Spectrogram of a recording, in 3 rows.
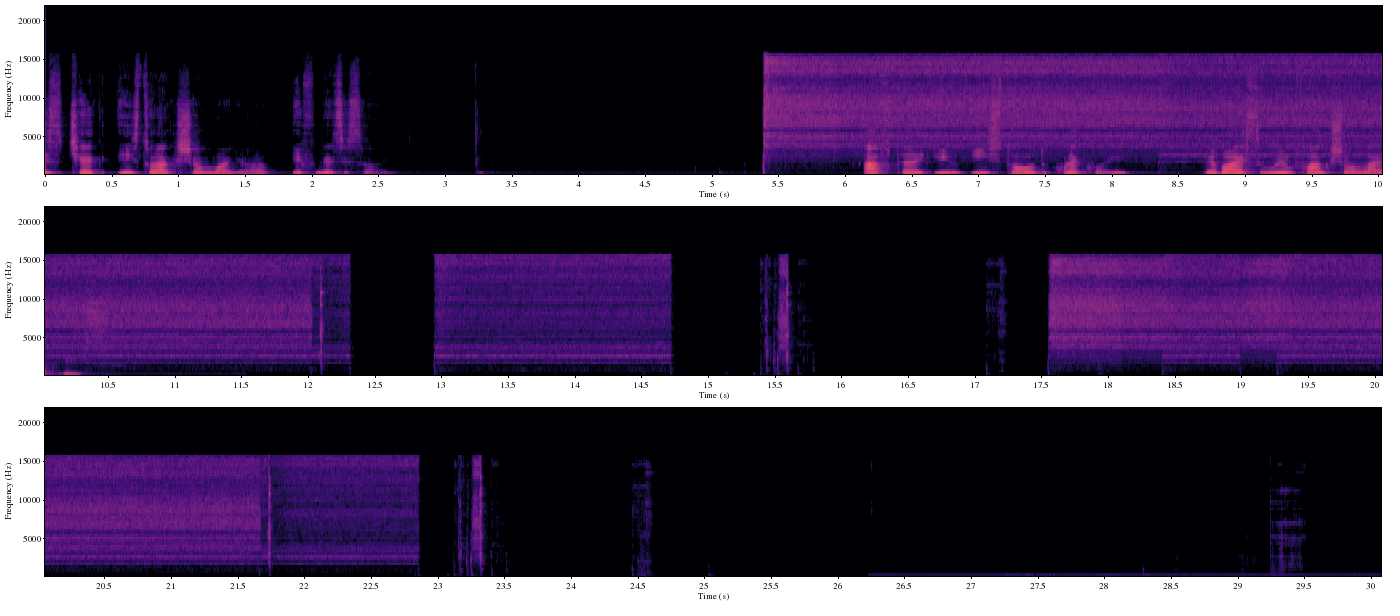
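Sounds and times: sewing machine hissing with whine: 0:05.4 - 0:12.4, 0:17.6 - 0:22.9.

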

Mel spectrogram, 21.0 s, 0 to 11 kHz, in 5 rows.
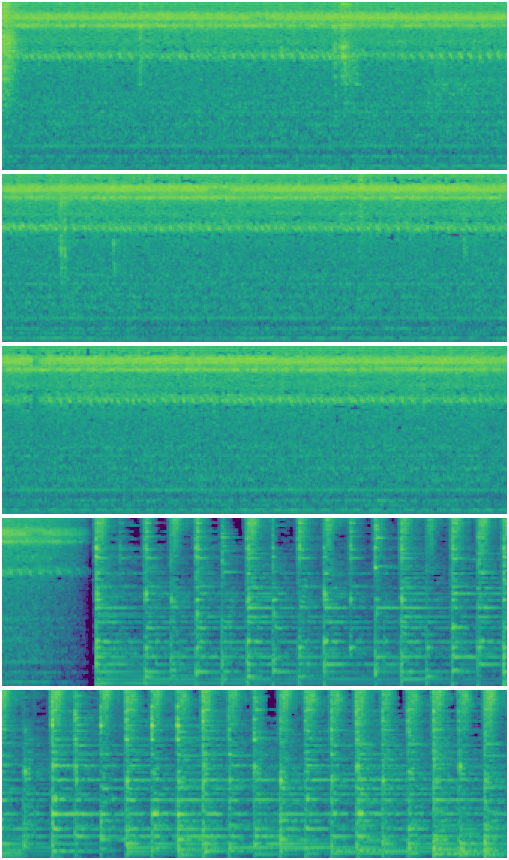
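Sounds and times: crickets chirping: 0:00.0 - 0:13.3.

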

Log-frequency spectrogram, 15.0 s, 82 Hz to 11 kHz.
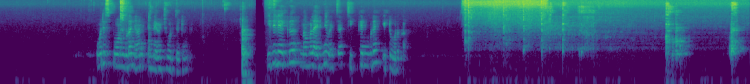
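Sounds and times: chicken sizzling in hot oil: 0:09.2 - 0:15.0
spoon scraping a pan: 0:09.3 - 0:12.2, 0:13.3 - 0:13.9, 0:14.6 - 0:15.0.

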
